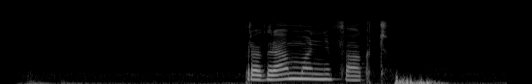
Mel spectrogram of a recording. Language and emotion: Russian, neutral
